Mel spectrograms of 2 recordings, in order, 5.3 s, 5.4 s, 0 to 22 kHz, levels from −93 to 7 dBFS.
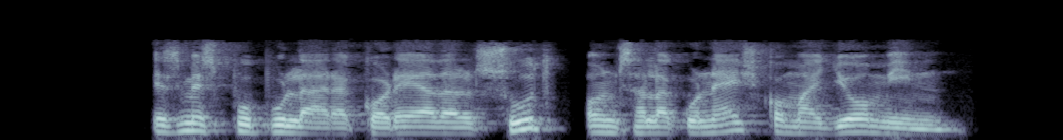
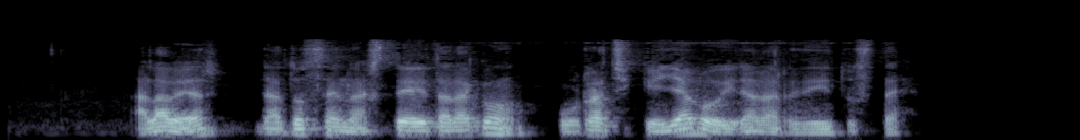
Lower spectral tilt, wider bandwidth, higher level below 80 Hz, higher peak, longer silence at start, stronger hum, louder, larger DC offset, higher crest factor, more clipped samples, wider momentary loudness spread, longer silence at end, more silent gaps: second, -4.5 dB/octave vs -7 dB/octave; about the same, 7.8 kHz vs 7.8 kHz; first, -62 dBFS vs -68 dBFS; first, -2 dBFS vs -8 dBFS; about the same, 0.75 s vs 0.7 s; neither; first, -17 LUFS vs -26 LUFS; neither; about the same, 16 dB vs 18 dB; neither; second, 5 LU vs 10 LU; second, 0.5 s vs 0.9 s; first, 2.87-2.92 s vs none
